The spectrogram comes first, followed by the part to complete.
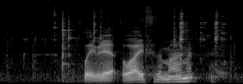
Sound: metallic clattering

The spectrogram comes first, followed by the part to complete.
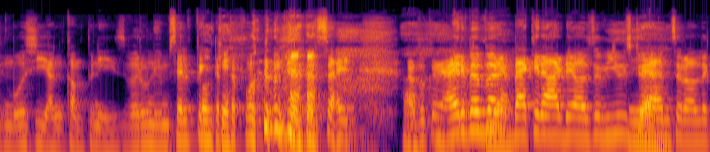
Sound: laughs

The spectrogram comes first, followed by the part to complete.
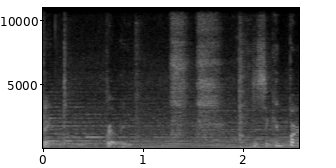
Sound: sniffles

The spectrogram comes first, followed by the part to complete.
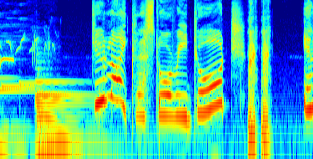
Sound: oinks

